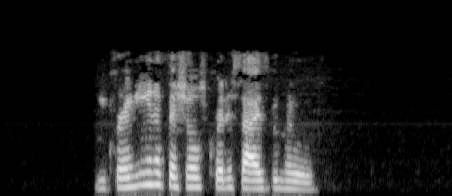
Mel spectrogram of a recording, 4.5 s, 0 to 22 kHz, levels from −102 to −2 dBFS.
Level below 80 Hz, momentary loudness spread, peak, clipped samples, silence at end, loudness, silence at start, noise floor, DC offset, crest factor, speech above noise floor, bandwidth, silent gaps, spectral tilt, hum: -64 dBFS; 11 LU; -2 dBFS; under 0.1%; 1.4 s; -18 LUFS; 0.95 s; under -90 dBFS; under 0.1%; 18 dB; over 72 dB; 7.6 kHz; none; -5 dB/octave; none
